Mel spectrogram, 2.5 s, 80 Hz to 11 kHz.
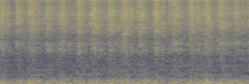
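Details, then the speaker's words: Cold 1973 Plymouth Duster 440 V8 (bored .030 over, MSD 6A ignition, fuel pressure set at 6) idling right after a first-try start following a week sitting, good oil pressure: a loud, deep, lumpy idle with a steady pulse and no ticking or knocking; normal cold idle. "there you go good oil pressure the fuel pressure i have it set at six right now it's cold"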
